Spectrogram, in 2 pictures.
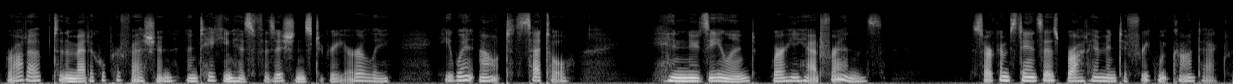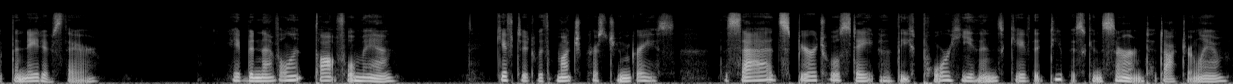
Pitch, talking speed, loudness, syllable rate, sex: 160 Hz, 140 wpm, -21 LUFS, 4.7 syllables/s, female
